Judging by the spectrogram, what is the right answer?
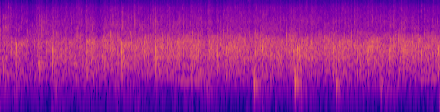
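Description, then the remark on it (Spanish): Sustained applause from a crowd fills the whole stretch, a dense, steady wash of many hands clapping at fairly even loudness, with no clear voices standing out. “Denle un aplauso al que rey.”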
